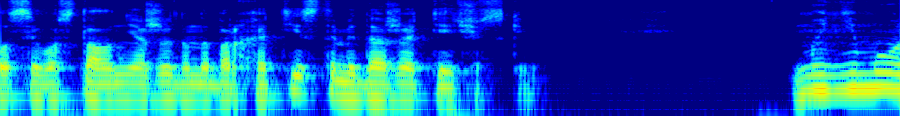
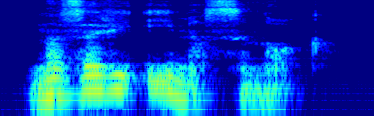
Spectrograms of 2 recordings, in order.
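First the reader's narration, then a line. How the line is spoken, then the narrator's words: Barely audible request. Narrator (Russian): попросил он еле слышно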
